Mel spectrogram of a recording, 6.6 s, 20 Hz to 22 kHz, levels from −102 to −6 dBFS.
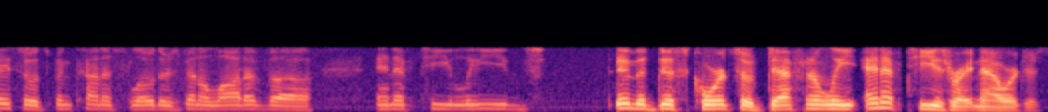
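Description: A short stall from a late packet occurs at 2.96 to 3.03 s. A packet arrived late, the jitter buffer emptied, and the receiver held the last sound for about 41 ms before resuming where it stopped. Nothing is lost, but the sound drags briefly and arrives 41 ms later.

Automatic gain falling runs from 3.7 to 6.2 s. The gain control judged the input too loud or its background noise too strong and lowered its gain step by step by about 8 dB, so the speech and the room noise behind it sink together rather than the talker alone fading.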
